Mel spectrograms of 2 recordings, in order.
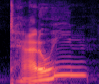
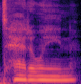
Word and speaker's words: Tatooine: With the launch of Star Wars Unlimited approaching the horizon like the binary suns of Tatooine? Yes, it's Tatooine. Oh, I said it right the first time.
